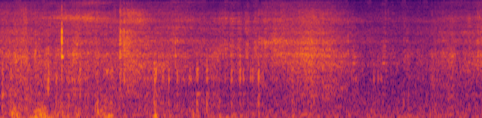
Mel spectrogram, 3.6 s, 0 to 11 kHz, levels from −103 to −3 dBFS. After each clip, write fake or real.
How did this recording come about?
real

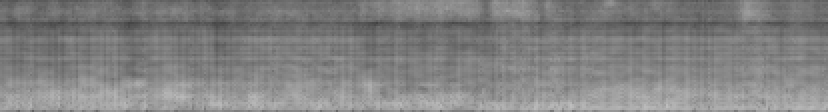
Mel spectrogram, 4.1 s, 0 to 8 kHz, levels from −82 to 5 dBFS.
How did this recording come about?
fake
